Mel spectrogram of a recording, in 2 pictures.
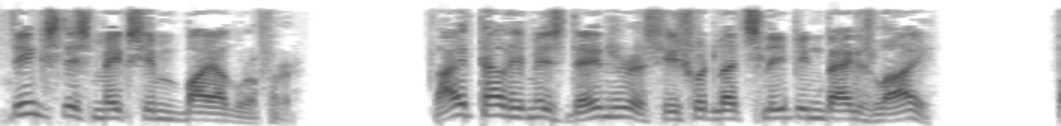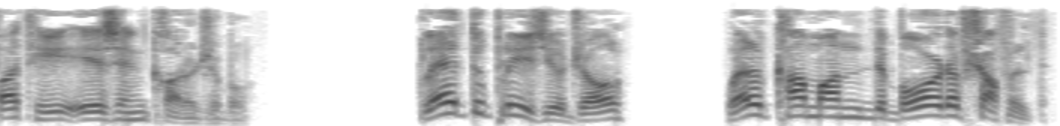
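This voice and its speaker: A man voicing a blunt miner who speaks in broken, clipped English, talking higher than his own voice. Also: very animated, normal speed, no room sound, dull audio.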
